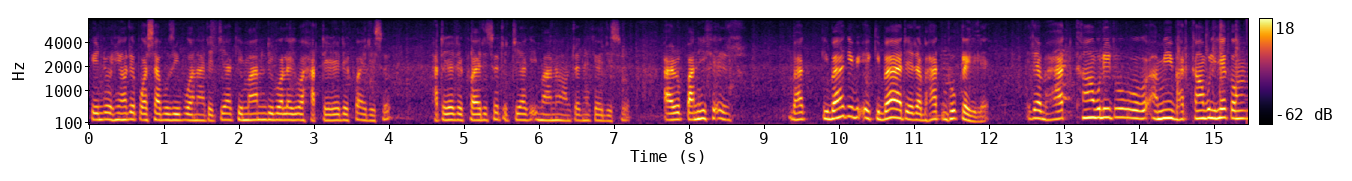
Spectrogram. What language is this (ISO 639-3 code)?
asm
